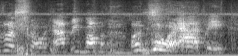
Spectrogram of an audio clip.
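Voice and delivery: high, fast happy pup voice; dog's happy voice. Pretend. Voicing the dog thrilled with its pork, high and fast. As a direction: speak as the overjoyed dog. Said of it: "He says".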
